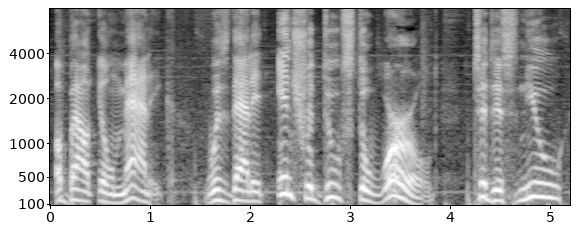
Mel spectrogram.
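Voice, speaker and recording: A man narrating a played music history video in an animated way, laughing often as he goes. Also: fairly high pitch, takes it slowly. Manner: animated, laughing often, acts out little scenes. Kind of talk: scripted narration with asides.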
